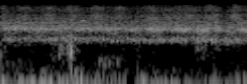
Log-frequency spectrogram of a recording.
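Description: Cicadas drone in a continuous, steady buzzing chorus heard from inside a quiet room, with no other sounds over it.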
